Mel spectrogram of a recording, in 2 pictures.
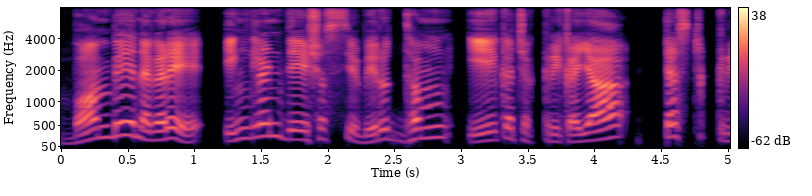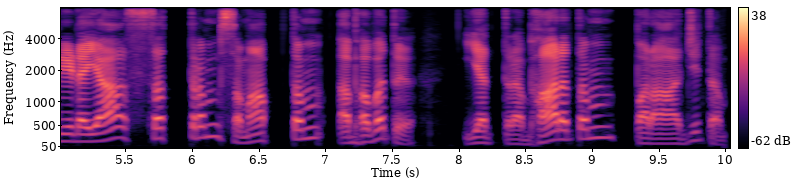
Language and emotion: Sanskrit, neutral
